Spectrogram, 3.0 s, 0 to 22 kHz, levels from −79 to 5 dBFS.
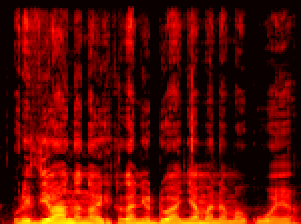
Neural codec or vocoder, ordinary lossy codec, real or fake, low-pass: none; none; real; none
